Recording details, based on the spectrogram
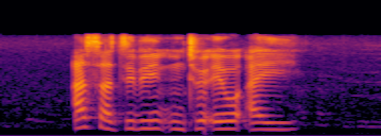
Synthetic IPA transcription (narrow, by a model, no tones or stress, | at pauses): asat͡sʼɪbɪn̩tʰʊʔeʊʔai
